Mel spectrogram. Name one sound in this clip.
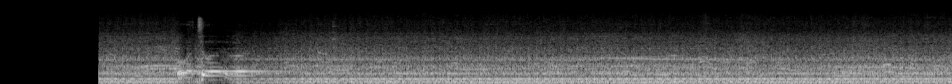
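A man speaks through loudspeakers.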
